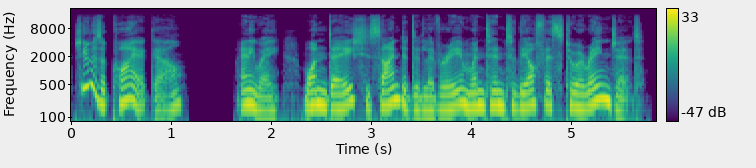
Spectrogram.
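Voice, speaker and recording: A woman's voice: fairly low pitch, animated, brisk, a little mellow, dry recording, clean studio sound. A woman voicing a suspicious, confiding young female shop worker in an audiobook, telling what they know warily. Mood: confiding, wary. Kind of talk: audiobook character dialogue.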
